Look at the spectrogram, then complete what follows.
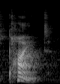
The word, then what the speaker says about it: pint: it makes no sense Flint went hint print splint sprint and even the word tint all say it right and then but it's pint with the long eye that's at that diacritical mark that means it's a long eye you know so pint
